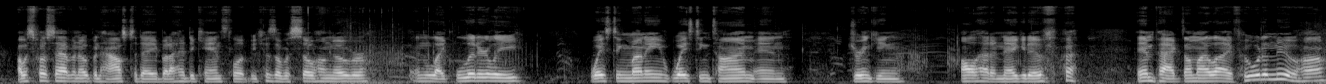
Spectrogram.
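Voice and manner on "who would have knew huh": mocking, sarcastic tone, pitched up. After cancelling an open house for being hungover, sarcastic. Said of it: "That was sarcasm, obviously".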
